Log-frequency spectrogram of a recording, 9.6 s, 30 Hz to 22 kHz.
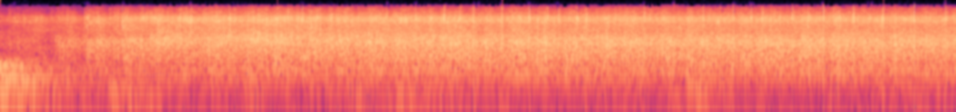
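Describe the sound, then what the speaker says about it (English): A seated crowd at a 2015 high school athletic hall of fame induction gives a dense, sustained round of applause for an inductee, a steady wash of clapping lasting about ten seconds with almost no talk. "give Mike a round of applause that are here this evening"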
